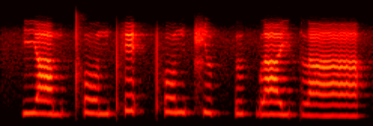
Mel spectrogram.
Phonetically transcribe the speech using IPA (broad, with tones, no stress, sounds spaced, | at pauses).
j a˨˩ m tʰ o˩˦ n pʰ e˦˥ ʔ pʰ o˧ n t͡ɕ ɯ˨˩ k̚ ʔ ɯ˨˩ k̚ l a˧ j p l aː˧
